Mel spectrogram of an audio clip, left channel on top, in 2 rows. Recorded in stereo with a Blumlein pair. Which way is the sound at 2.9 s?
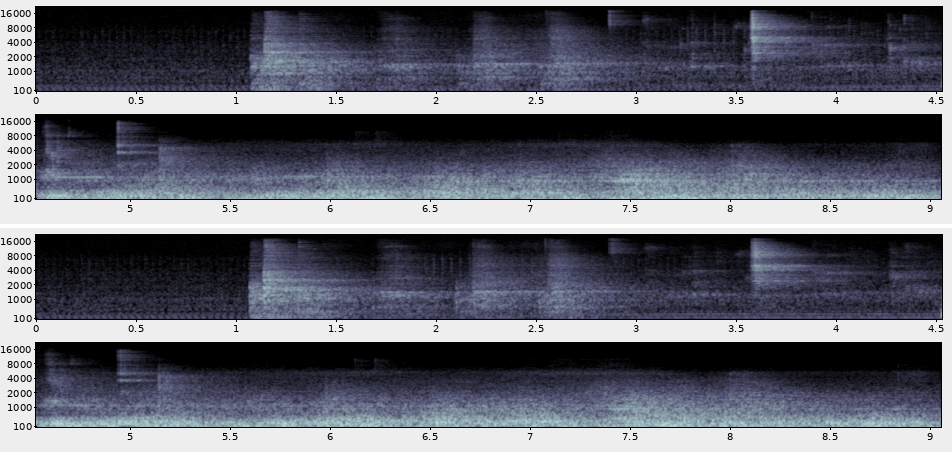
60° left.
